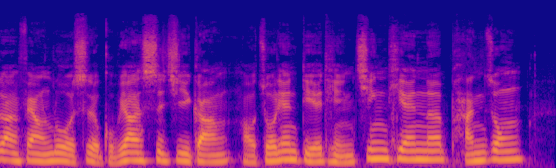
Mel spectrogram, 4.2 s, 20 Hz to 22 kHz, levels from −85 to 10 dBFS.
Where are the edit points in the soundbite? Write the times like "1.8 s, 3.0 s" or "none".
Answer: none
